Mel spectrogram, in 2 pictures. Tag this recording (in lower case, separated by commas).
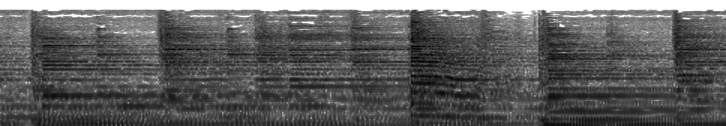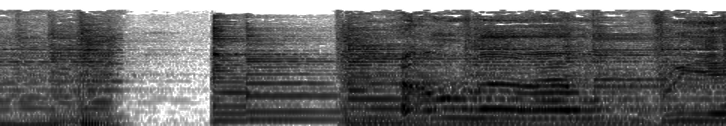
music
